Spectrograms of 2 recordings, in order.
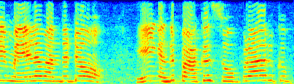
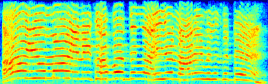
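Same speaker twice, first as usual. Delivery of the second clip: scared cry; 5 semitones higher than usual. Acted. Girl slipping on the hill cries out in fright. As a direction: yelp in fright, calling for help.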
